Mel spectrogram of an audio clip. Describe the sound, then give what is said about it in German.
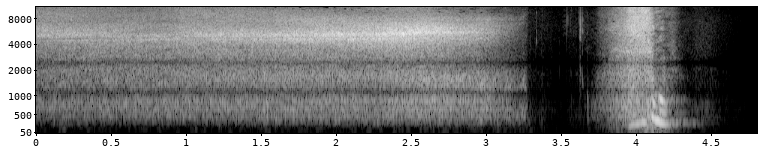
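A person breathing during a martial-arts breathing drill in horse stance with one hand forward: one long, loud, airy breath of about three seconds, a short silence, then a briefer, sharper breath. “Einatmen. Ausatmen.”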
